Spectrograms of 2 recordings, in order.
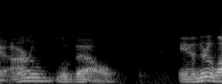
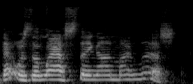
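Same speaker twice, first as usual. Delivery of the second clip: excited Toad; 11 semitones higher than usual. Acted. Toad excited after shouting.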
